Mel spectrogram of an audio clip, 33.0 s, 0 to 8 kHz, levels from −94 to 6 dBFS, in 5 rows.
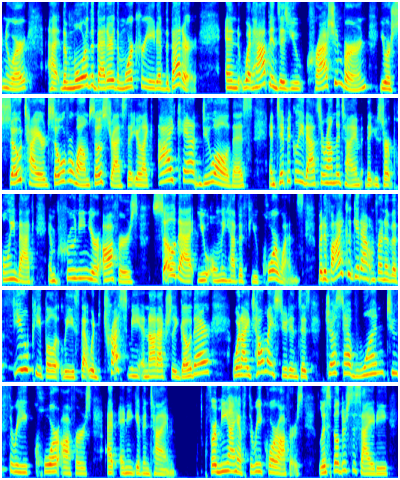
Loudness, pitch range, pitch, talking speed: -23 LUFS, 185-255 Hz, 210 Hz, 200 wpm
